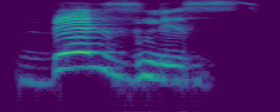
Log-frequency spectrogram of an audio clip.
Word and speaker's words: business: can have other words like busy business B the S here sounds dead the I is silent but of course the U here and the E here both sounds are articulated as a business women not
